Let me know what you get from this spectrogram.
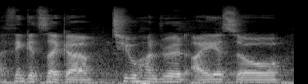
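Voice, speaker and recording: A man speaks with a non-native accent. Noticeable background noise and audible room echo are present. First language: not English. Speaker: skateboard filmmaker. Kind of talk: casual interview. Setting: live event recording.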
